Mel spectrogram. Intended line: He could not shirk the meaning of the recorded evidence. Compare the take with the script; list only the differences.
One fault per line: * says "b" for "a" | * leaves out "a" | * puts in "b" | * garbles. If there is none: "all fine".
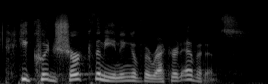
* leaves out "not"
* says "record" for "recorded"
